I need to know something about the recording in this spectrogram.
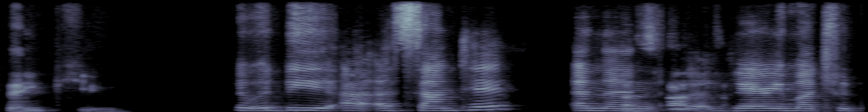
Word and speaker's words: asante: do you say thank you it would be asante and then very much would be asante sana okay and moodle how do you say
